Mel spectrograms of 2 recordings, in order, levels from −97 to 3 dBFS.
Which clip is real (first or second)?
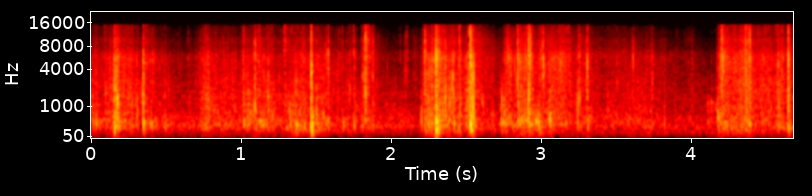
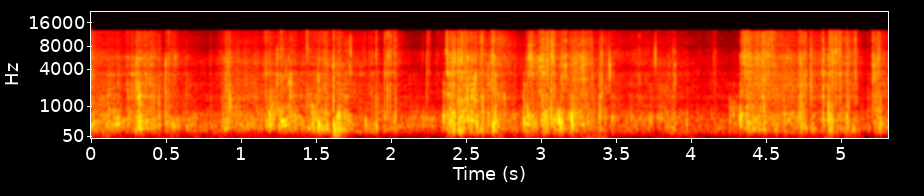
first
